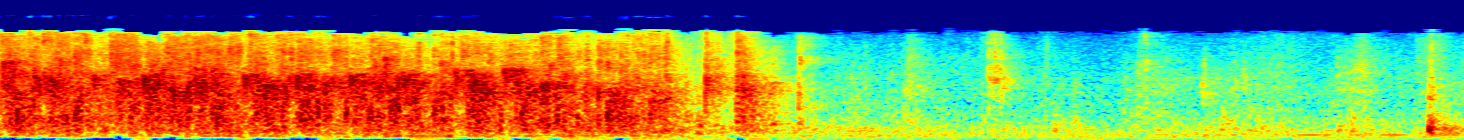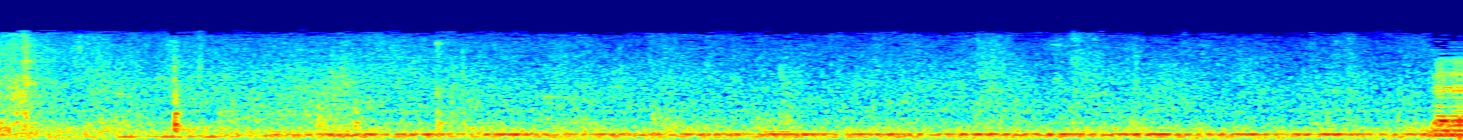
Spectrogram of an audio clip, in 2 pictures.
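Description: Audience applause welcoming a speaker at a public speaking competition, loud sustained clapping for about four seconds, then fading to scattered claps, a few knocks and quiet room noise.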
